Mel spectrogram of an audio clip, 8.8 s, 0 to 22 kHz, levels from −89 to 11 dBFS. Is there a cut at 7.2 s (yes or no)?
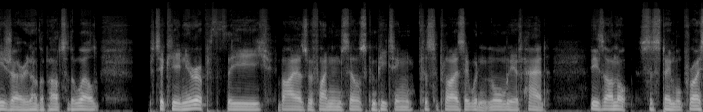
yes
